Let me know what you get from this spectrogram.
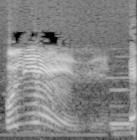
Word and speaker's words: Pugliese: Jim Pugliese, am I saying his name right? – Pugliese.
